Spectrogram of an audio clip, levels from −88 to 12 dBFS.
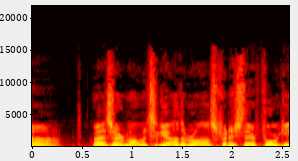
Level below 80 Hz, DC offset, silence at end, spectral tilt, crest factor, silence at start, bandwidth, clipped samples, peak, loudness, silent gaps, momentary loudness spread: -38 dBFS; under 0.1%; 0 s; -5.5 dB/octave; 14 dB; 0 s; 15 kHz; under 0.1%; -4 dBFS; -19 LUFS; none; 5 LU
